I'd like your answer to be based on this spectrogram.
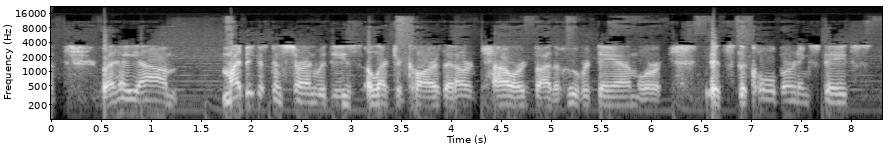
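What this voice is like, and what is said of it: Sick-sounding, rough voice. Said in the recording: “sorry about my voice. I'm getting over a cold”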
